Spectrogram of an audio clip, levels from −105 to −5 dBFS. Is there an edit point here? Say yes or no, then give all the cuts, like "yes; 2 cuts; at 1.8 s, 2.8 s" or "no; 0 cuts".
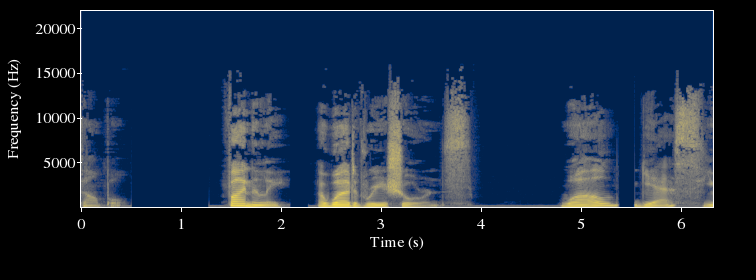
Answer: yes; 1 cut; at 2.3 s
